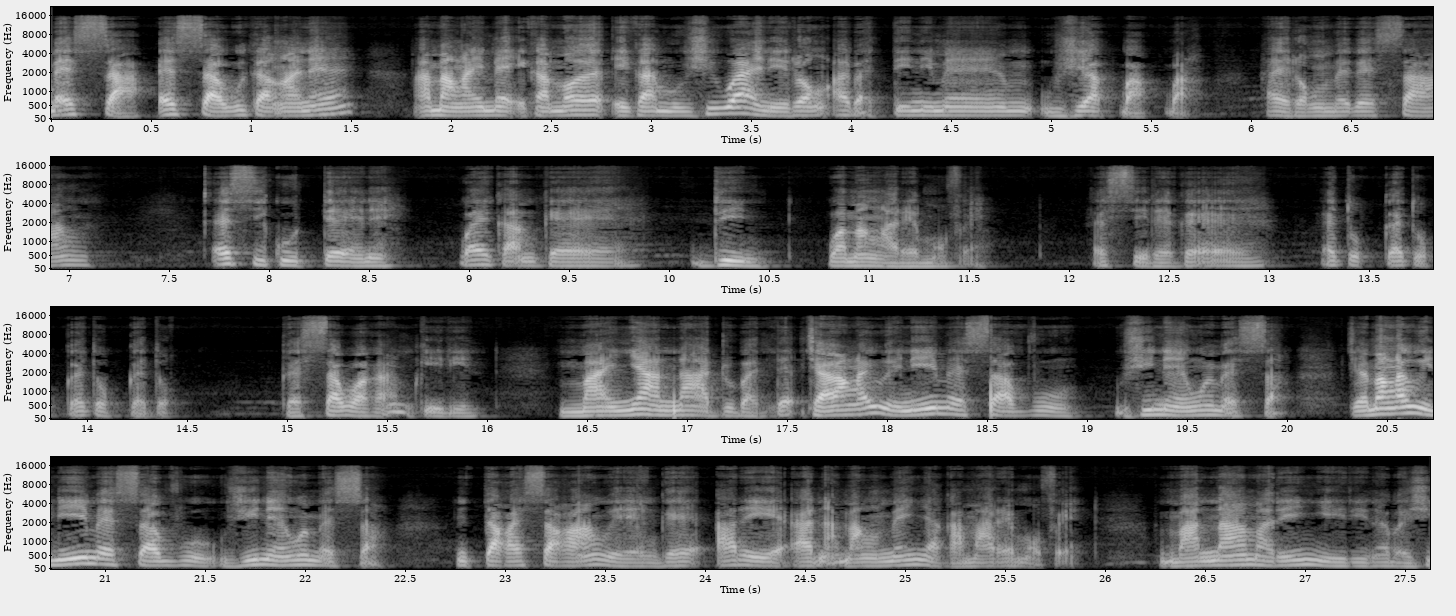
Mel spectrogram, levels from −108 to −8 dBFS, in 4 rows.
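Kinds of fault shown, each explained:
Low-delay AAC compression: Throughout, the speech sounds rough and grainy, with noise between harmonics and a thin, synthetic top, likely from AAC-ELD at a low rate such as 24 kbps, not broadband hiss.
Loud pop: Single sharp pops at 16.94 s and 18.52 s, well above the speech, which carries on underneath, unlike a dropout; likely voltage pulses from a plug, switch or static.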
